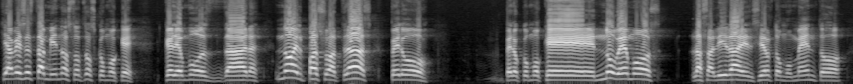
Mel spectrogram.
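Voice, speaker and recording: A male pastor delivers a fervent sermon. His voice sits high and sounds smooth and clear. He speaks slowly, pleading and repeating himself for emphasis. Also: a bit bright.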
